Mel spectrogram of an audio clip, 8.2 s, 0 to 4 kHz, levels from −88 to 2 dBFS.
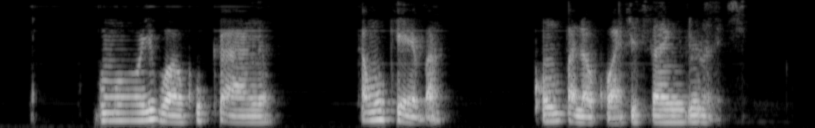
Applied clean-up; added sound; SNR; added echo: neural mask model DeepFilterNet 3.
